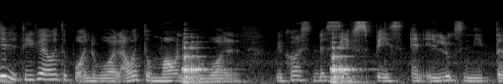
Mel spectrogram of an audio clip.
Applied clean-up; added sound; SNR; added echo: none; Bowed string instrument; -4 dB; none.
